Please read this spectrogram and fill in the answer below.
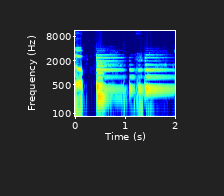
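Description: Digital piano played from a keyboard: a chord topped by a G in the right hand, struck about half a second in, with more notes added about a second in, all ringing on.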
